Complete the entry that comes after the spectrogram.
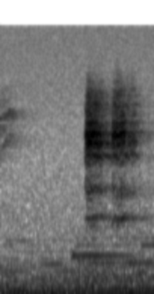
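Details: A Common Pheasant cock, seen in branches in East Frisian farmland in November/December, gives a loud, harsh two-note crow, both notes rasping and quick, over a low outdoor rumble.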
